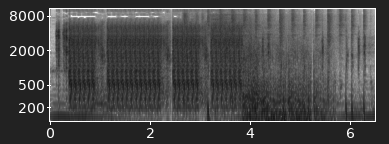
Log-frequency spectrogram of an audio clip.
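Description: Rapid automatic gunfire, a machine-gun sound effect in several long bursts with short breaks, over background music.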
